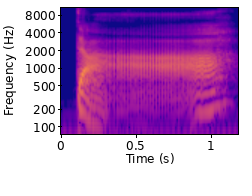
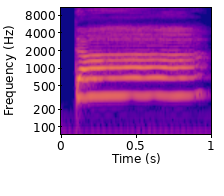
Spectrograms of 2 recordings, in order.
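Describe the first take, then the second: First: The pitch dips low, then rises again. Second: The pitch stays high and level throughout. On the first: "falling down first before going back up" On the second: "is a high flat tone. It sounds like this"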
